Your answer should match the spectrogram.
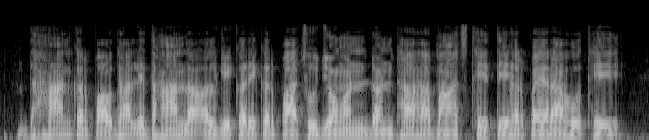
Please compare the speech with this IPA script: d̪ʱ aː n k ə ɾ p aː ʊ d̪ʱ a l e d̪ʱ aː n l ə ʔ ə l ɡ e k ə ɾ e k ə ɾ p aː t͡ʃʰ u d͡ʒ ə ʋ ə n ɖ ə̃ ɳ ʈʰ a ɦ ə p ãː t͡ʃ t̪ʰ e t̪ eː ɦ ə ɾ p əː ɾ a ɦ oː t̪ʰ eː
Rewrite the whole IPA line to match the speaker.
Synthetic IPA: d̪ʱ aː n k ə ɾ p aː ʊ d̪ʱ a l e d̪ʱ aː n l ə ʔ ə l ɡ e k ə ɾ e k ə ɾ p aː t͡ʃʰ u d͡ʒ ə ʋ ə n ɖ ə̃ ɳ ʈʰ a ɦ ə b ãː t͡ʃ t̪ʰ e t̪ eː ɦ ə ɾ p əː ɾ a ɦ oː t̪ʰ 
